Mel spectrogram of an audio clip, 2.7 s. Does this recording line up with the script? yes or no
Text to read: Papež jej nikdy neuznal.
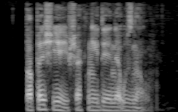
no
